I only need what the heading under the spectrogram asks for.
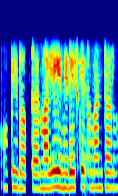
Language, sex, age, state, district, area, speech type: Telugu, female, 18-30, Telangana, Nalgonda, urban, conversation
